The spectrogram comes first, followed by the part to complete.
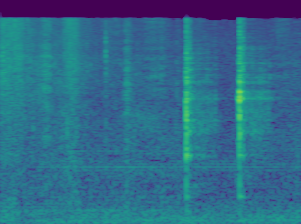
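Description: Two sharp taps of a stick against a young tree's trunk, about half a second apart.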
